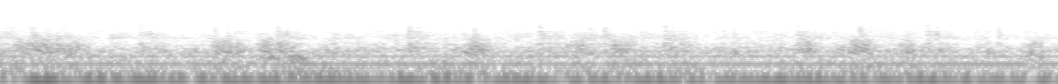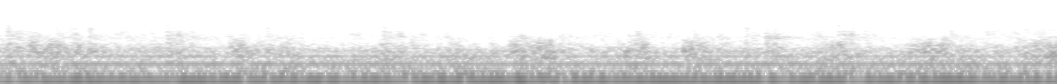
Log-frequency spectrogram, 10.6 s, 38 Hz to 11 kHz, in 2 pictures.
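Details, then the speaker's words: Singer 99 sewing machine running: light, irregular metallic clacks on each stitch over low hum as thread moves the bobbin case; normal bobbin case knock characteristic of the 99 and 66 shuttle mechanism. "And when it does that, it actually causes a noise as the bits of metal move together, and that is a definitive noise of the 99 and the 66 machine."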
